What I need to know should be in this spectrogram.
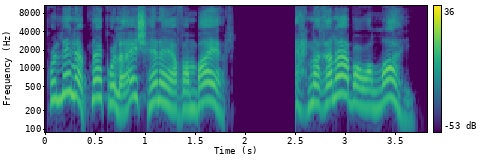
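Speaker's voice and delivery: very high, loud, fast squeaky voice pleading; sincere cat. Acted. The cat answering the grateful vampire, high and sincere. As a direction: squeak it out earnestly like a poor little cat. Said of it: "رد عليه القط بصوت صادق".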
